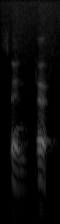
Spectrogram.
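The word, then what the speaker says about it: Tsentr: टी साइलेंट है, इट is pronounced as सेंटर।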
